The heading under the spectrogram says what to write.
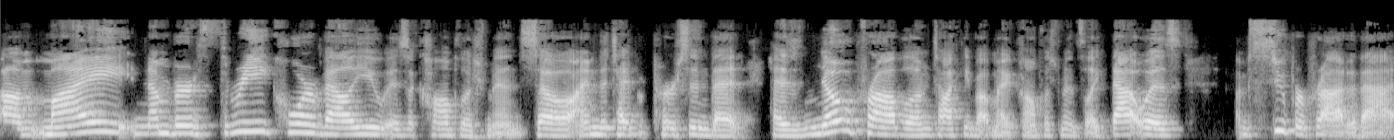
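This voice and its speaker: A woman with an American accent speaks in a plain, everyday voice at medium pitch and a moderate pace. She hardly pauses, and the background is quiet. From US Northeast, New Hampshire. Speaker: fear and anxiety coach, former pro skier. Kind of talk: interview conversation.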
